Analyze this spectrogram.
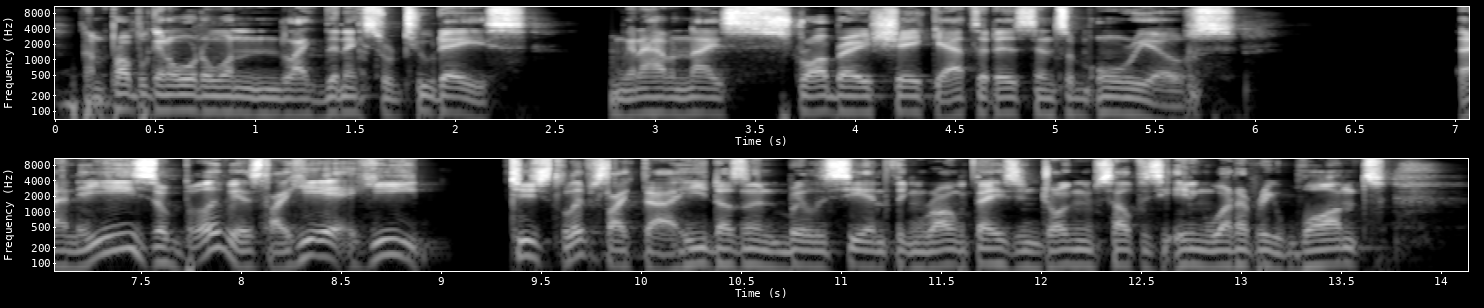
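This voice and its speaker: The pace is fairly quick and the loudness very even, in a very clean recording with a silent background. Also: man, very deep, low pitch for a man, ordinary pitch variation. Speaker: content creator vlogger. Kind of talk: casual monologue vlog. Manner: fast; rambling, hesitant with fillers.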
